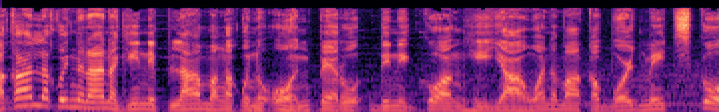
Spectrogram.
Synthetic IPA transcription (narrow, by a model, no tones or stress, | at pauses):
ʔɐkaːlɐkojnɐnaːnɐɡiːnɪplaːmɐŋɐko̞noʔo̞npɛːɾo̞d̪ɪnɪɡ̚ko̞ʔɐŋɦijaːwɐnɐŋmɐŋakɐboɹd̪̚mejt̪sko̞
